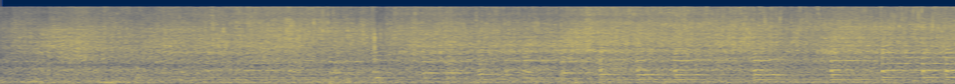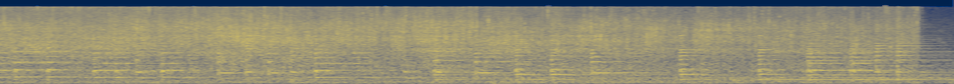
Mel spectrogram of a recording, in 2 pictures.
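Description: Potatoes and bitter melon sizzling in oil in a wok, stirred with a wooden spatula, a steady high hiss. Plucked-string background music comes in faintly and grows clearer toward the end.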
